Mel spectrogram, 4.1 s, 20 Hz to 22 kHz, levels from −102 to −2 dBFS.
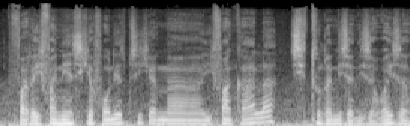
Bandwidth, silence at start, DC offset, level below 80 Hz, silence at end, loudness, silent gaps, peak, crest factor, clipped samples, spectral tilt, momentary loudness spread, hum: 19 kHz; 0 s; under 0.1%; -26 dBFS; 0 s; -16 LUFS; none; -2 dBFS; 14 dB; under 0.1%; -6 dB/octave; 5 LU; none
